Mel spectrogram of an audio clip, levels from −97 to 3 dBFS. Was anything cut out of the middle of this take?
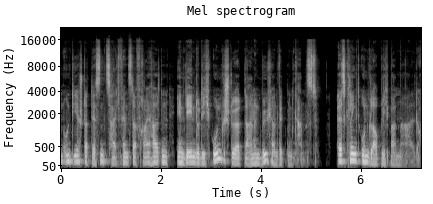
no; 0 cuts

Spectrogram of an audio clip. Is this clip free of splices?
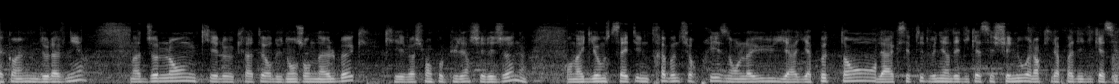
no; 1 cut; at 6.1 s

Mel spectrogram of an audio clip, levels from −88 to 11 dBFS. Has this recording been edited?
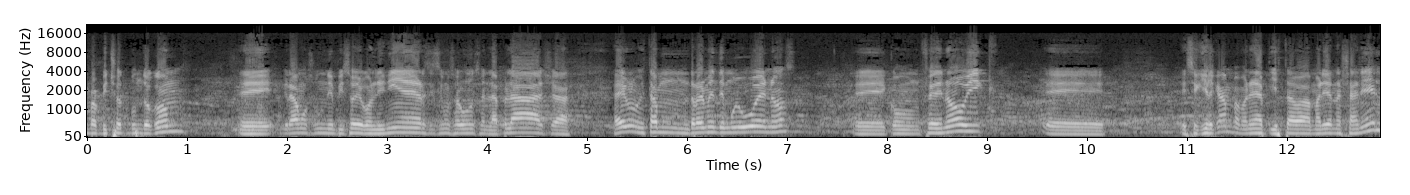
yes; 1 cut; at 11.8 s

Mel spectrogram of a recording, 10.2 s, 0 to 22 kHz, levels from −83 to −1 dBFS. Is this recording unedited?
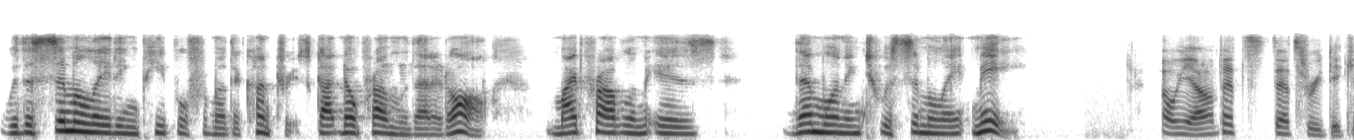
yes; 0 cuts

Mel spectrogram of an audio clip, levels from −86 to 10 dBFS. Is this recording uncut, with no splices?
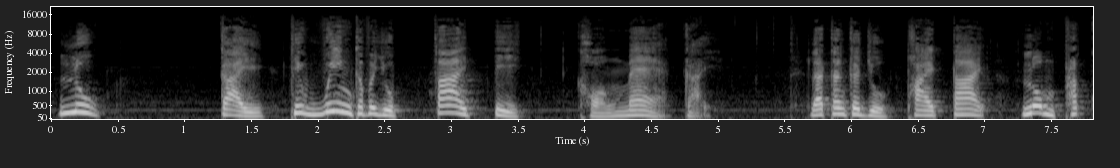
yes; 0 cuts

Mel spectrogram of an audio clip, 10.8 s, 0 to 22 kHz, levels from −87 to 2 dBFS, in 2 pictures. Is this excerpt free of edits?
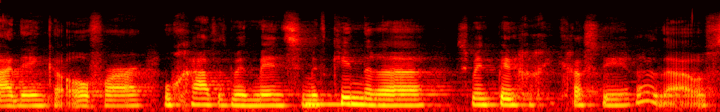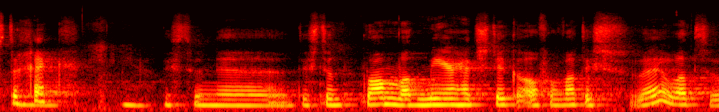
no; 2 cuts; at 1.2 s, 6.5 s

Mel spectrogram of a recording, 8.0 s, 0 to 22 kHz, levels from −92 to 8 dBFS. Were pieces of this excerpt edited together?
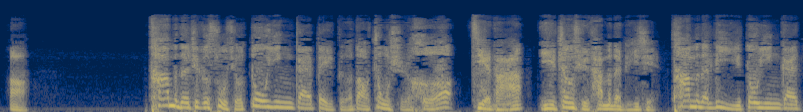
yes; 3 cuts; at 4.6 s, 5.3 s, 6.7 s

